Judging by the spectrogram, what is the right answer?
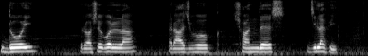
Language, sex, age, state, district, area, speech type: Bengali, male, 18-30, West Bengal, Uttar Dinajpur, urban, spontaneous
